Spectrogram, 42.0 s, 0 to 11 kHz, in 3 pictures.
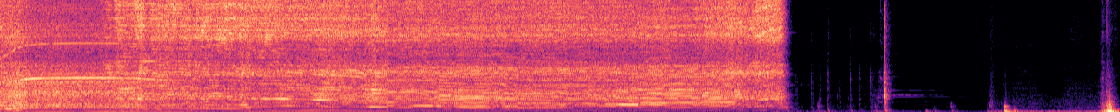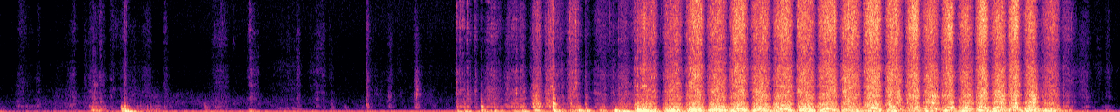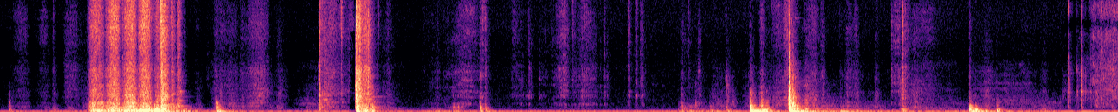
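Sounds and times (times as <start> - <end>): saw cutting through wood: 0.0 - 9.9, 21.9 - 27.4, 29.1 - 30.3.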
